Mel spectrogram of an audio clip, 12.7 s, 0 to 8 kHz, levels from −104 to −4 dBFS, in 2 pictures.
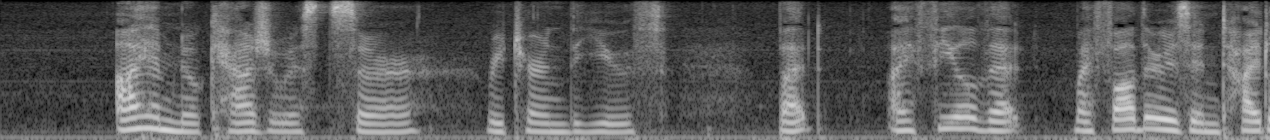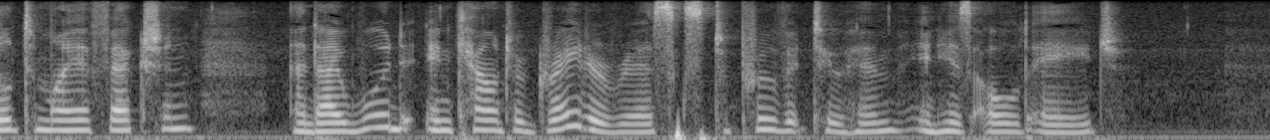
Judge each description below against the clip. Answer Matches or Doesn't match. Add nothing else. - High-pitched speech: Matches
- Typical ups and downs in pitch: Matches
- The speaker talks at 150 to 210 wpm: Matches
